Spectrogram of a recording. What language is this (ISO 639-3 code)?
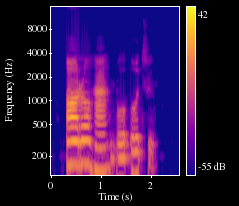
ibo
